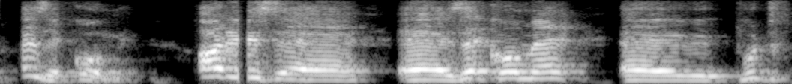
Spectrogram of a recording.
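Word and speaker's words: Ozekhome: You know, people are laughing when I call him Ezekome. Ezekome is the pronunciation.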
